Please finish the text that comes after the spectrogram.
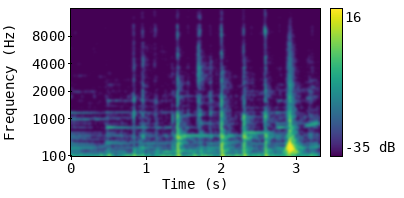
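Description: A spatula works through batter with baking powder and salt in a bowl, giving a quiet series of irregular light taps and scrapes, with a few sharper knocks against the bowl near the end.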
